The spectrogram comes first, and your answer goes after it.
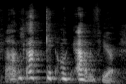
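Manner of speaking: put-on high, loud little-kid refusal; mock defiant child. Child refusing mother through bathroom door, mock defiant. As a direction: play a kid digging in his heels.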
